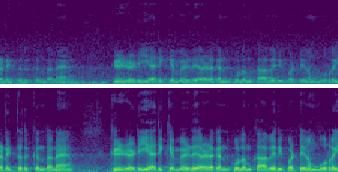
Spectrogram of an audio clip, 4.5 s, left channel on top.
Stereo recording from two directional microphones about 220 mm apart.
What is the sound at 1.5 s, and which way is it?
Speech, 55° right (ahead or behind).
